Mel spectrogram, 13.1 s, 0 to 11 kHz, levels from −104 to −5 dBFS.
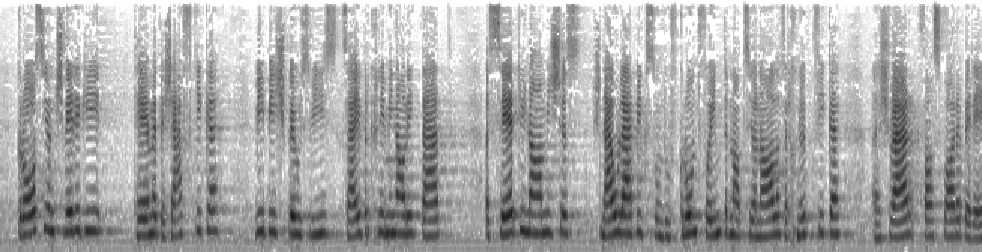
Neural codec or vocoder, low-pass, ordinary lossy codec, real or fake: none; none; none; real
